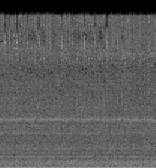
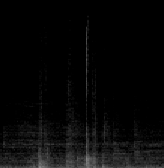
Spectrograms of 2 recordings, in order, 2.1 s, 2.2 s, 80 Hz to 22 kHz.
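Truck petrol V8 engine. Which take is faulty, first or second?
second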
